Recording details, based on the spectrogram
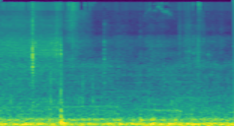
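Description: A car passing on a wet road in the rain, a steady low rumble of engine and tyre hiss, moderately loud and close, with a few faint knocks and no talking.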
